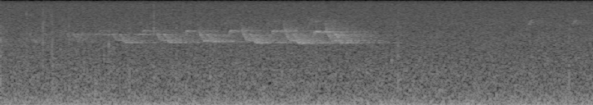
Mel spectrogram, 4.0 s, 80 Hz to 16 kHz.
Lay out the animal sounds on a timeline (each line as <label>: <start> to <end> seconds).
Ovenbird (Seiurus aurocapilla): 0.2 to 2.7 seconds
